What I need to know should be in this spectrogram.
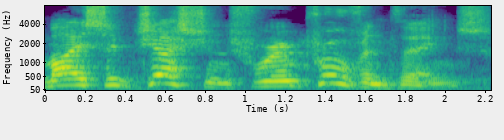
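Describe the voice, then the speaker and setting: Speaking at a moderate pace and a high pitch, a man makes very wide pitch swings over noticeable background noise. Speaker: humorist. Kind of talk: promotional pitch to camera.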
